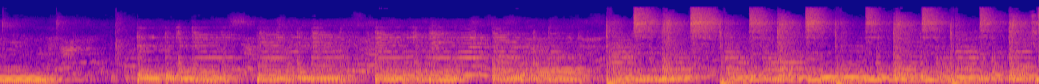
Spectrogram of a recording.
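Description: Live rock band on amplified electric guitars playing a repeated riff. About six seconds in, the drums and bass come in and the full band plays.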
